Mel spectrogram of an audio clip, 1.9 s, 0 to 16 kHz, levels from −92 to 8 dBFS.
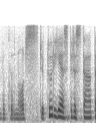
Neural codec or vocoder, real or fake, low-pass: codec, 16 kHz, 0.5 kbps, FunCodec, trained on LibriTTS, 25 frames a second; fake; 7.2 kHz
